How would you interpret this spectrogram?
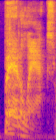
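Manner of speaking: shouted move name, loud; attack call. Retold or imitated. Luffy smashing the deck, loud shouted attack name. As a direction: bellow it as the blow lands.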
